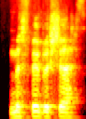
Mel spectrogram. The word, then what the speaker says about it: Mephibosheth: about a man called mephibosheth if you heard me right i didn't make a mistake i said it right miss bibisheth who was the son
